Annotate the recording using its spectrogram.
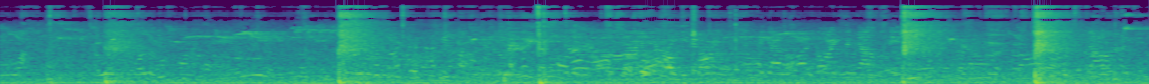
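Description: Balls bounce with sharp thuds on a hard court.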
